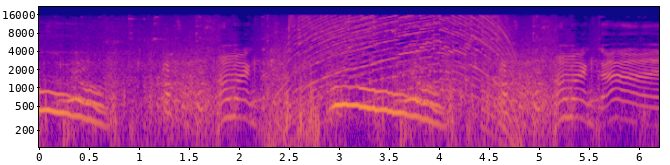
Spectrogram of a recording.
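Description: A woman's voice making two long falling calls, one at the start and another about three seconds later, with shorter cries in between and near the end.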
